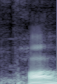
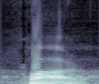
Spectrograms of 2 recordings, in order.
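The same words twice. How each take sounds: First: ফা with the r left off; non-rhotic ফা, no r; silent r. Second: ফার with its final r pronounced; r sounded. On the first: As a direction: end ফা on an open "aa". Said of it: "র উচ্চারণ হবে না". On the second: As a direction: finish ফার on an audible r. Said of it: "ফার উচ্চারণ বেশি হয়". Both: Shown as a demonstration.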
